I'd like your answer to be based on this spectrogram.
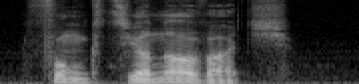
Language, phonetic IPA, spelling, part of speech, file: Polish, [ˌfũŋkt͡sʲjɔ̃ˈnɔvat͡ɕ], funkcjonować, verb, Pl-funkcjonować.ogg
